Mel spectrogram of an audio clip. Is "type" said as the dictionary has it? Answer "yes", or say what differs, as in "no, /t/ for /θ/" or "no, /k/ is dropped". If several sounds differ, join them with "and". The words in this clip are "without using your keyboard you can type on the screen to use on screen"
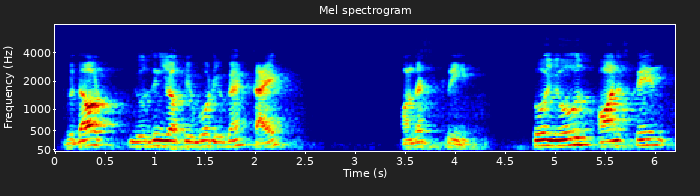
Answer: no, /p/ is dropped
